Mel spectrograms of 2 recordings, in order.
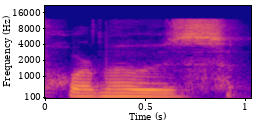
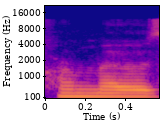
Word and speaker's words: Hormuz: of the Strait of Hormuz being choked. I heard it's actually pronounced Hormuz instead of Hormuz, but I haven't double, triple checked that, so I might be wrong about that.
